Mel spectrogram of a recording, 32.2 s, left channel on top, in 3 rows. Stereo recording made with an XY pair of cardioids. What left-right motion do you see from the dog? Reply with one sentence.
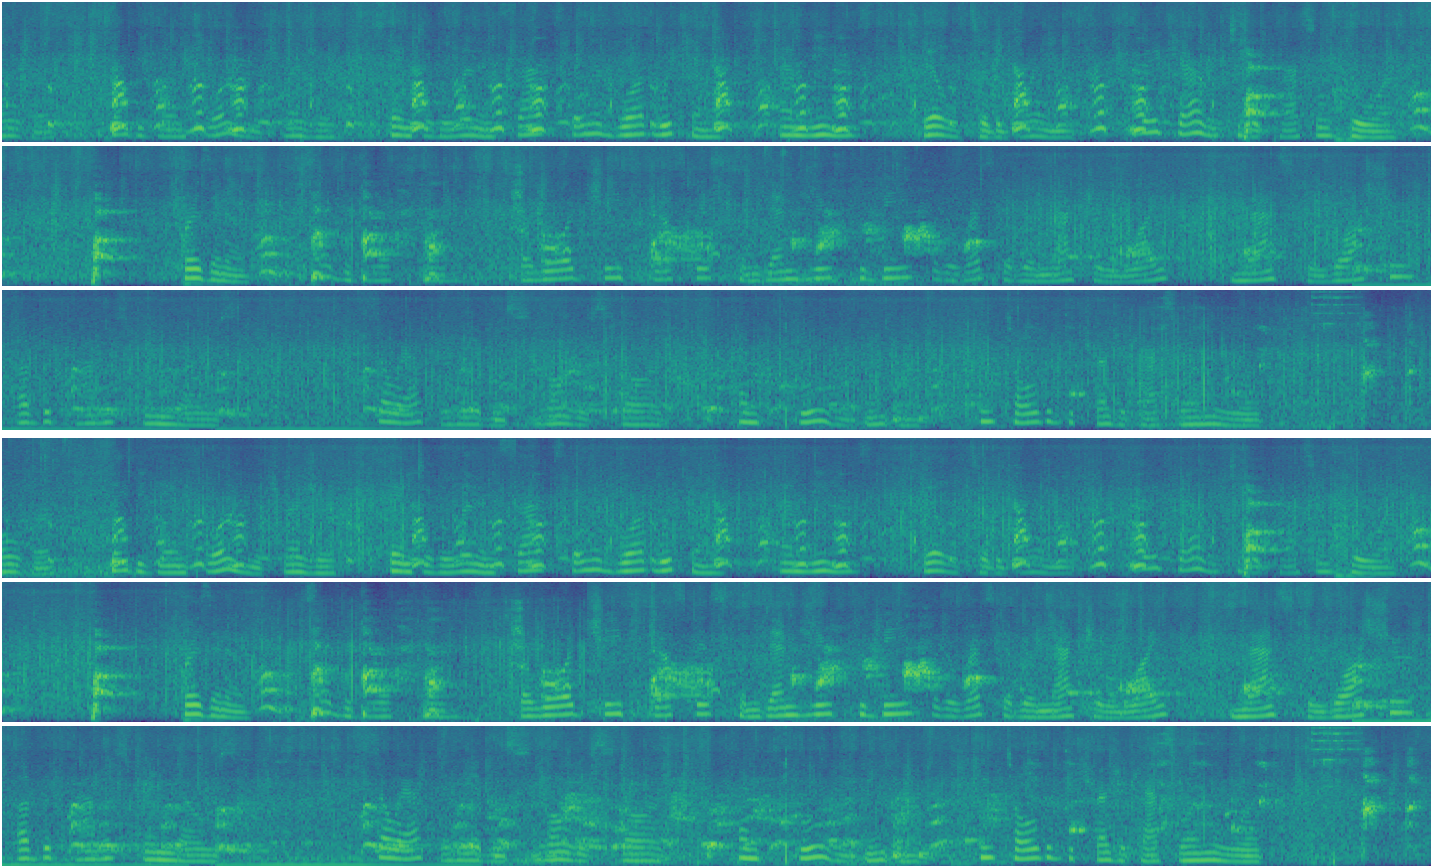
In this clip you hear the dog travel towards the right.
